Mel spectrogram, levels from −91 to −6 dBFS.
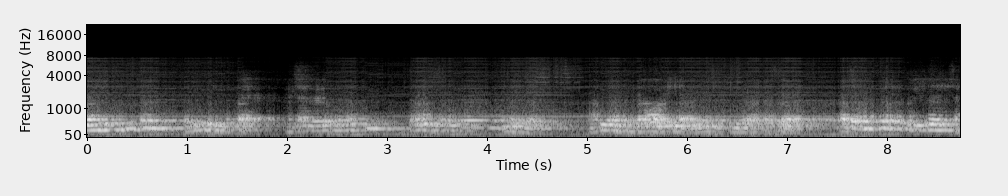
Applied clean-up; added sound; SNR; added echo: neural separator model SepFormer DNS4.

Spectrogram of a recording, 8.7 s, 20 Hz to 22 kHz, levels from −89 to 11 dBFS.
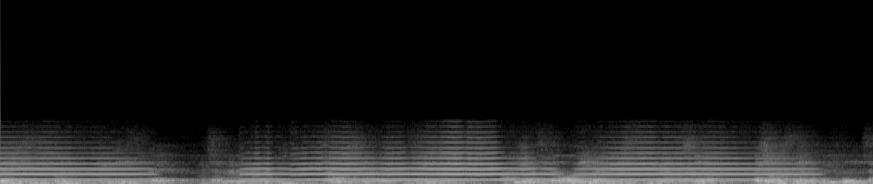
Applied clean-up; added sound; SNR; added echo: none; Trumpet; 2 dB; reverberation time 0.7 s.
